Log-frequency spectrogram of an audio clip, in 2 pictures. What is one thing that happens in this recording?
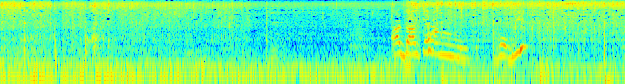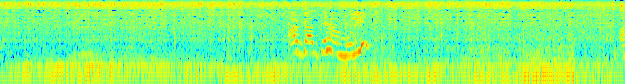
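Food sizzles steadily in hot oil in a metal pan.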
